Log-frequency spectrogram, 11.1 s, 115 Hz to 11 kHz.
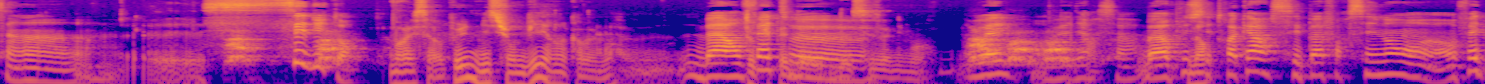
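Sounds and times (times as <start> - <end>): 
speech: 0.0 - 11.1
dog barking in short sharp yaps: 1.7 - 2.8, 7.2 - 8.4.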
